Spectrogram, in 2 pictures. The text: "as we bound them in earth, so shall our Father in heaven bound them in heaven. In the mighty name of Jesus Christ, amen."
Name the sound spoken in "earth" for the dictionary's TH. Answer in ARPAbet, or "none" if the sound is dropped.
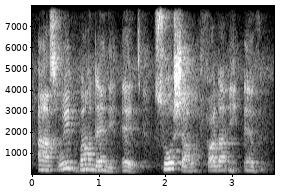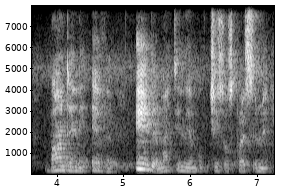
T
